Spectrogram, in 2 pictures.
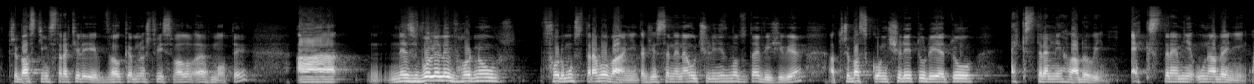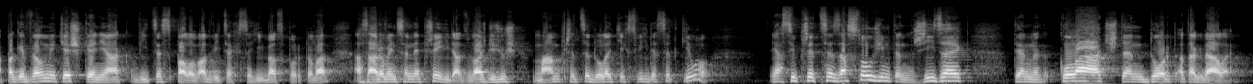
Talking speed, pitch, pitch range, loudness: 165 wpm, 130 Hz, 115-150 Hz, -13 LUFS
